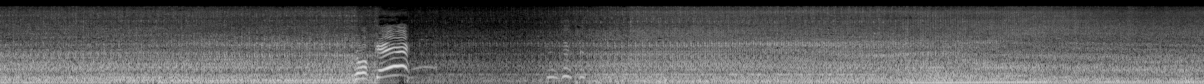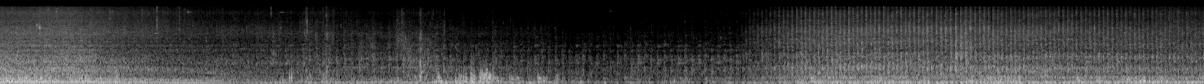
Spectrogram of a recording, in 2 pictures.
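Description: A tractor engine rumbles and chugs close by.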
